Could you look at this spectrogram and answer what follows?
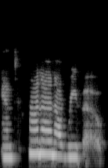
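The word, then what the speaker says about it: Antananarivo: that nice so from what i learned it's pronounced antanana rivo lot of ends and tana looks like a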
